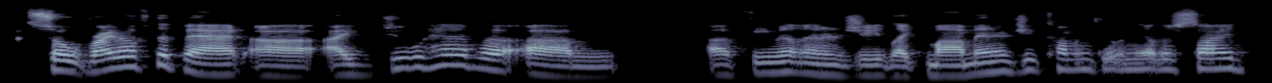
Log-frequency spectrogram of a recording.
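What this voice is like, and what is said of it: Fast-talking New York accent. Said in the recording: “if I'm talking too fast ... I'm from New York, so I'm like a mile a minute.”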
